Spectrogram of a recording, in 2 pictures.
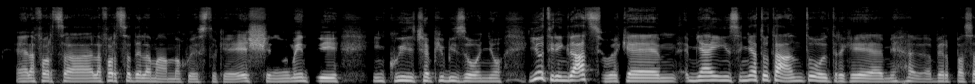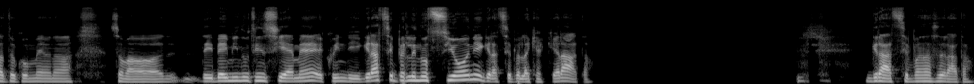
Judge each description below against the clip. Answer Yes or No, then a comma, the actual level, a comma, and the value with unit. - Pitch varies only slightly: No, average, 3.3 semitones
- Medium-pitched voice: Yes, medium, 150 Hz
